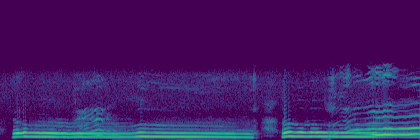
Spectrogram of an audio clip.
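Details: A three-year-old female Miniature Schnauzer howls along with her owner indoors: long sustained tonal howls with wavering pitch, a short break near four seconds, then another steady howl; a human voice joins partway through.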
